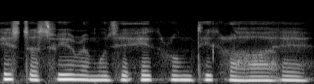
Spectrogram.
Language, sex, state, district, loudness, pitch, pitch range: Hindi, female, Arunachal Pradesh, Papum Pare, -14 LUFS, 205 Hz, 195-215 Hz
